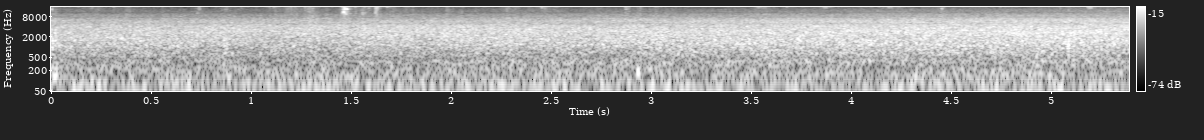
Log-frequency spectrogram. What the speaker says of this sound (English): As I closed in on the waterfall, the white noise continually became more and more deafening.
